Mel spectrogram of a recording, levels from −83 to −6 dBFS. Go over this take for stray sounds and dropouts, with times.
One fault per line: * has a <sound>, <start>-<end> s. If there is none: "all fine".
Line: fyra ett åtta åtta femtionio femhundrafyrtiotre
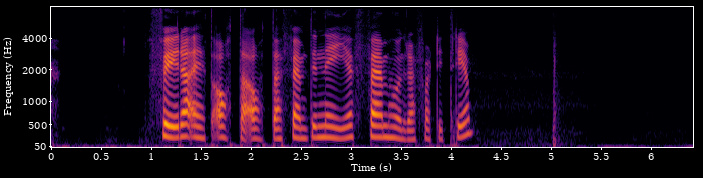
* has a thud, 5.0-5.2 s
